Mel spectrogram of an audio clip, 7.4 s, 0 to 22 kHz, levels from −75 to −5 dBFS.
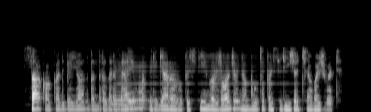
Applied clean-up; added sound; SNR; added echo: neural mask model DeepFilterNet 3.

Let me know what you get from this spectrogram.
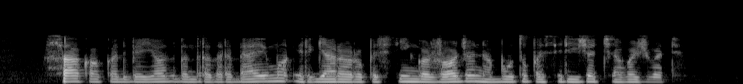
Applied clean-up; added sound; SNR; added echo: none; none; none; none.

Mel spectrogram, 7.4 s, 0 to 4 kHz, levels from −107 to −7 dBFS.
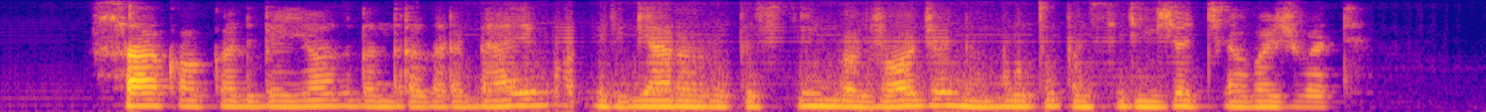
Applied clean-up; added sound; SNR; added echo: neural separator model SepFormer DNS4.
